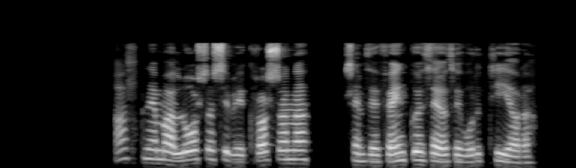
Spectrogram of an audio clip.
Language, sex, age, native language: Icelandic, female, 40-49, Icelandic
